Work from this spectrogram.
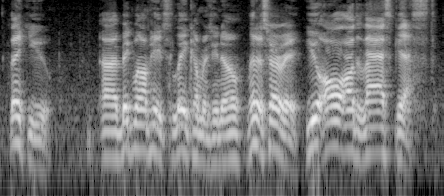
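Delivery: ordinary talk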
